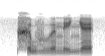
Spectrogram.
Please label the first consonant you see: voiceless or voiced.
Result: voiceless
